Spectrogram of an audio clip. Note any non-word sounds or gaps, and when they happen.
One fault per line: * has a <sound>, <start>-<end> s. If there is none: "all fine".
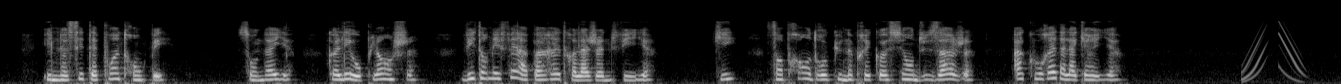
* has a chirp, 12.4-13.1 s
